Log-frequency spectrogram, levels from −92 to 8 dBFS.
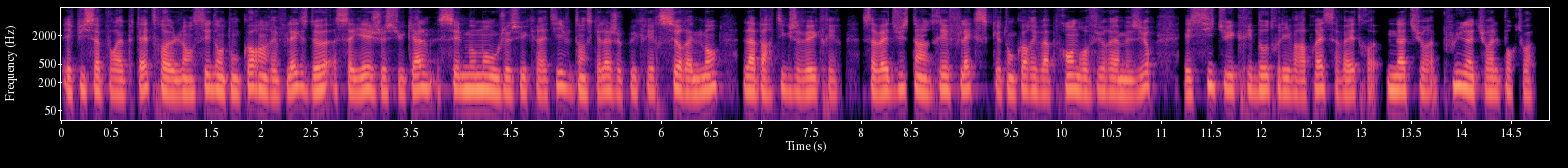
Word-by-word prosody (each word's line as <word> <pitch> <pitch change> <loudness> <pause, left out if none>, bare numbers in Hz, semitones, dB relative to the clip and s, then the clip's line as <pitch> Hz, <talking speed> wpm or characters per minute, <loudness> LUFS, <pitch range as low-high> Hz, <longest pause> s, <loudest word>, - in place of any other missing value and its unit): Et 130 - -1
puis, 140 - -4
ça 140 0 +3
pourrait 120 -2 -2
peut-être 140 -1 +1
lancer 125 +4 0
dans 140 -2 +3
ton 130 0 -2
corps 155 +4 +2
un 140 - +3
réflexe 140 +5 -1
de: 140 +2 +4
«Ça 140 -2 +1
y 130 +2 +2
est, 145 - +4
je 135 0 -2
suis 130 -1 -4
calme, 145 +4 +2
c'est 145 +1 +1
le 145 - +1
moment 145 -1 +4
où 130 - +3
je 130 0 0
suis 130 +1 -2
créative. 130 +5 -3
Dans 130 -2 0
ce 130 - -7
cas 130 - -4
là, 140 - +3
je 125 -2 -4
peux 130 - -7
écrire 135 +1 -5
sereinement 140 +2 +3 0.2
la 135 -1 +5
partie 130 +2 -2
que - - -4
je 130 - -2
veux 125 +1 +3
écrire». 130 -2 -4 0.2
Ça 130 - 0
va 130 - +5
être 130 - +2
juste 145 +1 -4
un 130 -2 +4
réflexe 145 +1 0
que 130 - -5
ton 130 0 -2
corps, 135 +1 0
il 130 - -2
va 125 -1 +1
prendre 140 +2 +1
au 130 - 0
fur 130 +2 -4
et 125 - +2
à - - +2
mesure. 130 +8 -1 0.3
Et 120 - 0
si 125 +8 -1
tu 155 -3 -3
écris 140 0 -3
d'autres 140 +1 0
livres 125 -2 -1
après, 130 +6 +1
ça 140 -4 -6
va 120 0 -1
être 125 +1 -4
nature 140 -2 +1
plus 170 -1 0
naturel 135 -3 +1
pour 130 -1 -5
toi. 120 0 -6
135 Hz, 285 wpm, -23 LUFS, 125-145 Hz, 0.3 s, la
